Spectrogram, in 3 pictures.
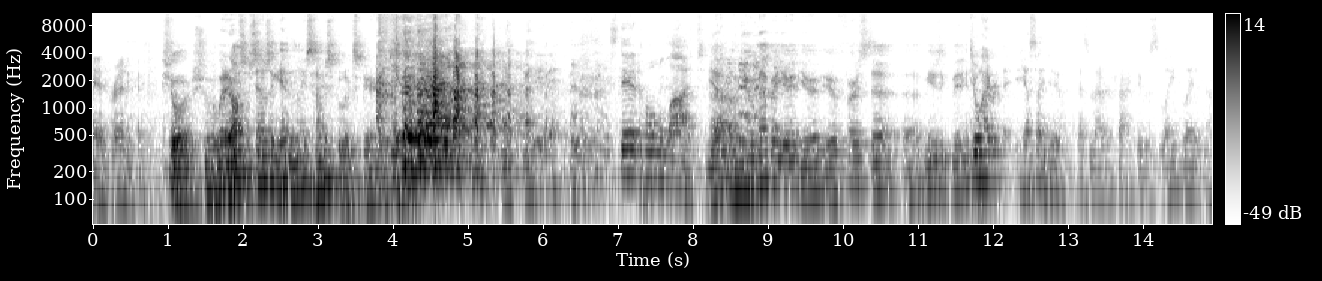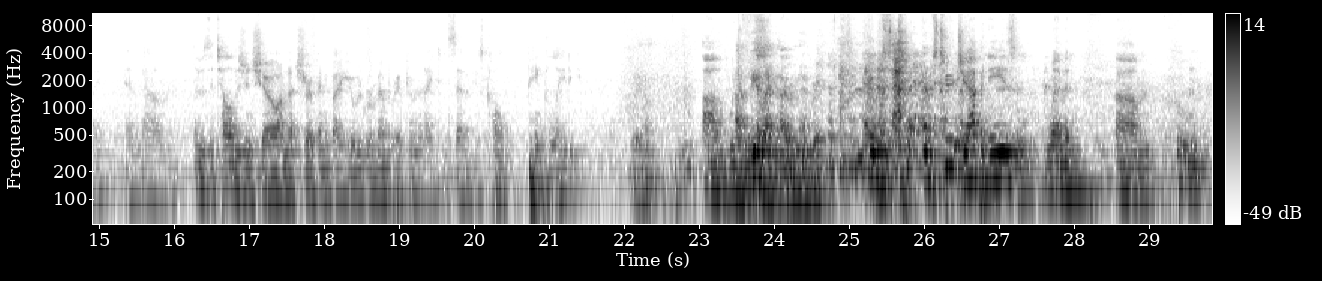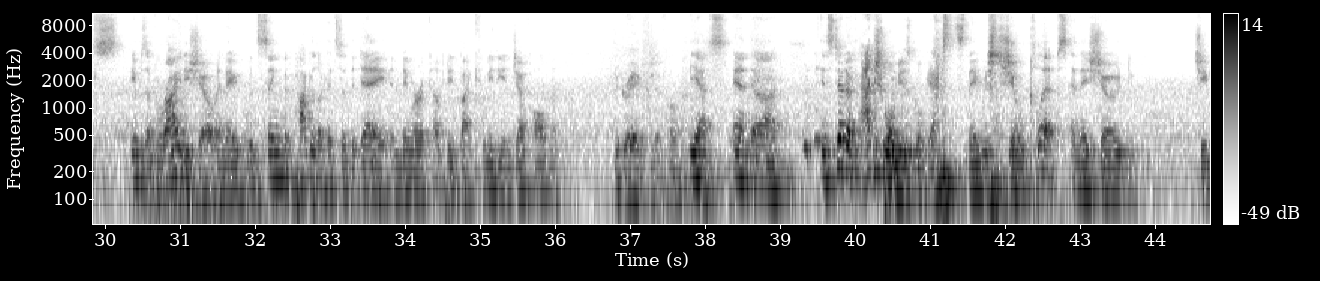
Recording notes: Taped live at the Brooklyn Lyceum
